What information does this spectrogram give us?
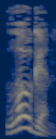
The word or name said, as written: logan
